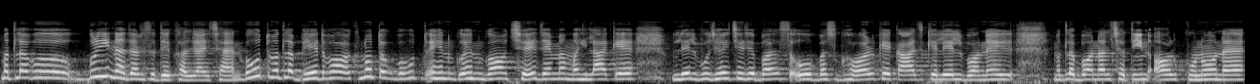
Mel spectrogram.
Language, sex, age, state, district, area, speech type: Maithili, female, 18-30, Bihar, Madhubani, rural, spontaneous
